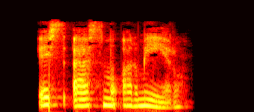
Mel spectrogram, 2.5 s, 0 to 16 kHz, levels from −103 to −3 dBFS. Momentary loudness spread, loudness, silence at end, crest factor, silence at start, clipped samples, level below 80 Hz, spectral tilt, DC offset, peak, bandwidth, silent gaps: 8 LU; -23 LUFS; 0.7 s; 24 dB; 0.4 s; under 0.1%; -62 dBFS; -4 dB/octave; under 0.1%; -2 dBFS; 8 kHz; none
